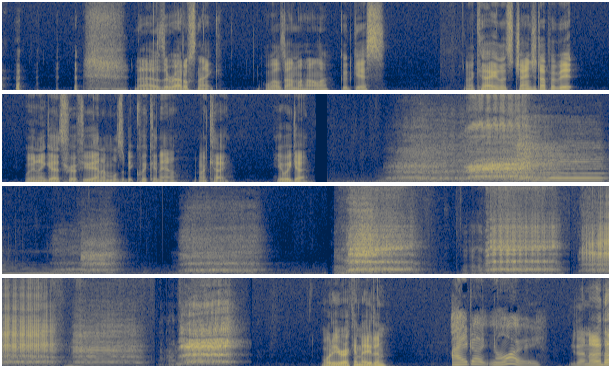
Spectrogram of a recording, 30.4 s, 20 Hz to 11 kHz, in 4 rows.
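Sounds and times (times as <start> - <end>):
speech: 1.7 - 4.8, 5.8 - 7.2, 7.9 - 11.5, 26.8 - 27.7, 28.8 - 30.3
sheep bleating: 12.4 - 16.7, 17.4 - 18.5, 19.3 - 25.9.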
